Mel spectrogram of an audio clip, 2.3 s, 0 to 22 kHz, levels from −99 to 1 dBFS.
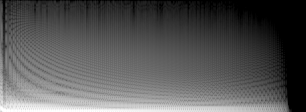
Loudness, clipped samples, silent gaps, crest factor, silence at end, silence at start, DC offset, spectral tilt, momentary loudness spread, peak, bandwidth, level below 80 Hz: -12 LUFS; 10%; none; 8 dB; 0.35 s; 0 s; under 0.1%; -9.5 dB/octave; 17 LU; 0 dBFS; 3 kHz; -8 dBFS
